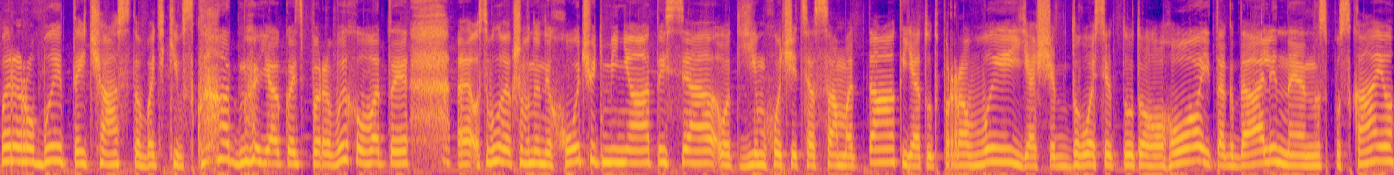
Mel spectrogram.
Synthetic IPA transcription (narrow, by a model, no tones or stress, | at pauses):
peɾeɾɔbɪt̪ɪt͡ʃɑst̪ɔbɐtʲkʲiwsklˠɑd̪nɔjakɔsʲpeɾeʋɪxʊʋɐt̪ɪ | ɔsɔblˠɪʋɔjɐkʃt͡ʃɔʋɔnɪnɛxɔt͡ʃʊtʲmʲinʲat̪ɪsʲɐɔt̪jimxɔt͡ʃɪt͡sʲːɐsɑmɛt̪ɑkjat̪ut̪pɾɐʋɪjjaʃt͡ʃɛd̪ɔsʲit̪ut̪ɔɦɔɦɔit̪ɑɡd̪ɑlʲinɛnɛspʊskɑjʊ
